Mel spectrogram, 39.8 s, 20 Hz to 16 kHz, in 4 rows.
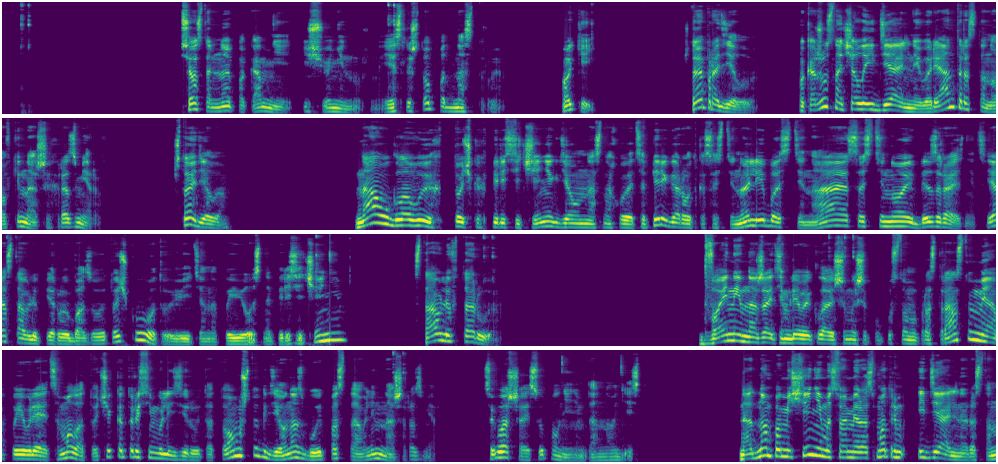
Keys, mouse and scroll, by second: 0.1 click, 3.7 click, 5.8 middle click, 6.9 scroll down 1, 12.5 middle click, 13.7-14.1 scroll down 1, 19.8 click, 20.9-21.4 scroll down 1, 22.2 scroll down 1, 22.9 middle click, 24.6 click, 28.0 click, 28.2 click, 33.6 click.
